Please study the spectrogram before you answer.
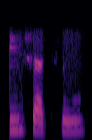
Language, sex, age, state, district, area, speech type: Telugu, female, 60+, Andhra Pradesh, Guntur, urban, conversation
